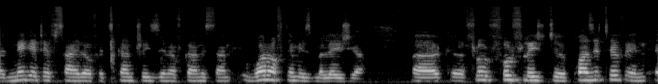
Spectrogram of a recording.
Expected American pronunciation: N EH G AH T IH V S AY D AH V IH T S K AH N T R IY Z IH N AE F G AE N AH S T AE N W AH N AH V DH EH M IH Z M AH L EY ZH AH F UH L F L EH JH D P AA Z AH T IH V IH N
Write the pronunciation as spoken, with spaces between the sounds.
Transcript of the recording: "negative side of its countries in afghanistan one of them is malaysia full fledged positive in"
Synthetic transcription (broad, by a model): N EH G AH T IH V S AY D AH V IH T S K AH N T R IY Z IH N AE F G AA N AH S T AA N W AH N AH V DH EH M IH Z M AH L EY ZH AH F UH L F L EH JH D P AA Z AH T IH V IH N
